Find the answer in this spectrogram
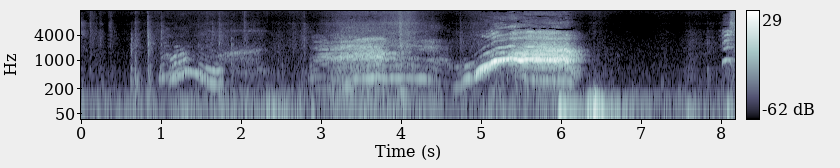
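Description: A child's wordless vocal sounds: a short gliding call, then a rough drawn-out groan, then a loud squeal that rises in pitch and holds for about a second.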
